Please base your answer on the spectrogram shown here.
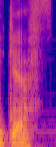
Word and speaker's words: GIF: presentation and it says you say it jeff with a j not a g and you just walked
